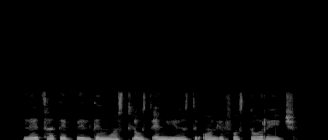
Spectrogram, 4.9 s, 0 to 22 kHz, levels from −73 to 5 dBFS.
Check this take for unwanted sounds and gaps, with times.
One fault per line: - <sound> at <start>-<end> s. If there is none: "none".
none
